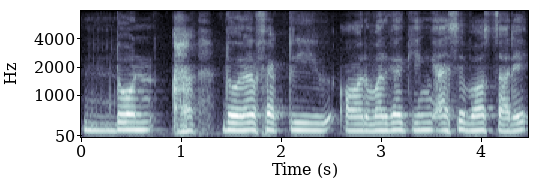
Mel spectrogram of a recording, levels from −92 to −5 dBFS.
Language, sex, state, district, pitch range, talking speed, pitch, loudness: Hindi, female, Haryana, Jhajjar, 170-180 Hz, 120 wpm, 175 Hz, -15 LUFS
